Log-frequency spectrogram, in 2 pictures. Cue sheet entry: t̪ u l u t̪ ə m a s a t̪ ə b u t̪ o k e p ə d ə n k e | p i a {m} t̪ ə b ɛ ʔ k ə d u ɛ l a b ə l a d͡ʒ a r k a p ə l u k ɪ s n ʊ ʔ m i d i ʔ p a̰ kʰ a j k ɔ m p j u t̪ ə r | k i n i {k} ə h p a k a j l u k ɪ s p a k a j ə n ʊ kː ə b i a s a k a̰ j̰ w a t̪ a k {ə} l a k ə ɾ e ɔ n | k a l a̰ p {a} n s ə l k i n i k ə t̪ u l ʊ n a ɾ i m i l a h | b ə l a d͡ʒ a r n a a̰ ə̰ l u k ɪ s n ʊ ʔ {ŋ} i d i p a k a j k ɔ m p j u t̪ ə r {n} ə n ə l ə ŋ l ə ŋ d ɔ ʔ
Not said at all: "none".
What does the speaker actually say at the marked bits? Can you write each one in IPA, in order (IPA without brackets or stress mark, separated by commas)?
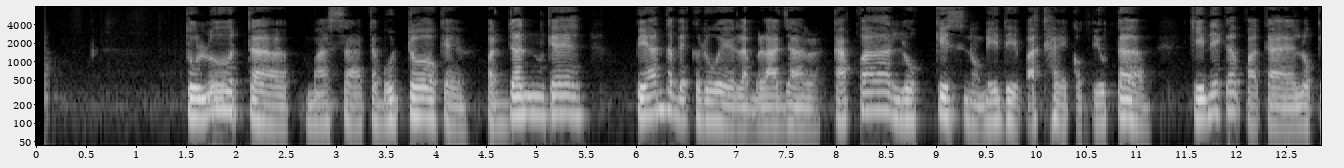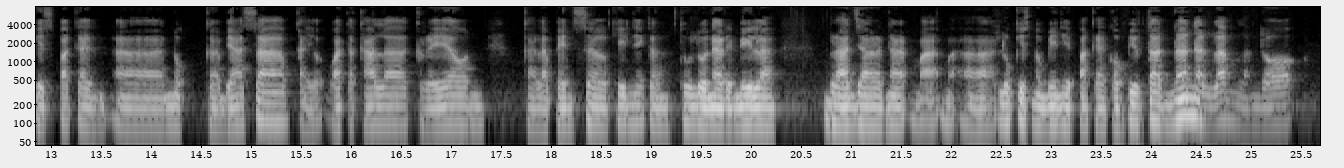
n, k, a, ɛ, m, n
